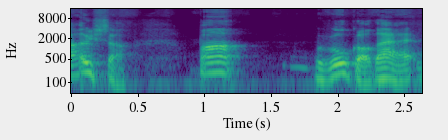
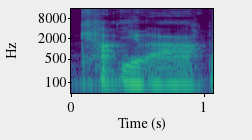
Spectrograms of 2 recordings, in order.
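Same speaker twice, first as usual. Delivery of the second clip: muttered aside; 6 semitones lower, 8 dB quieter, much slower than usual. Real, not acted. Grumbling about the modern world.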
